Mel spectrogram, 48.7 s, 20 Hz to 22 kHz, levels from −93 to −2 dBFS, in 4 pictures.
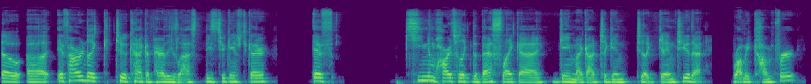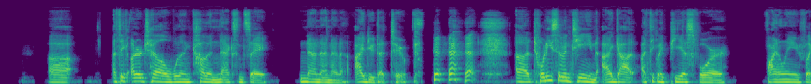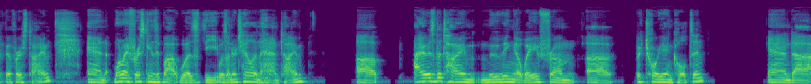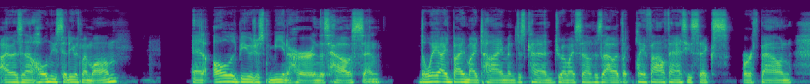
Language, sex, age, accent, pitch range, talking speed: English, male, 10-29, American, 115-150 Hz, 185 wpm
